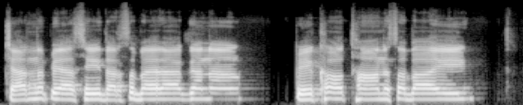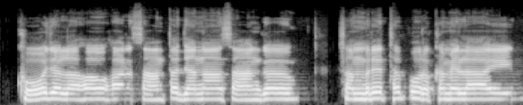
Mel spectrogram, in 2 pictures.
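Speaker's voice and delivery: steady, measured chant of the verses; scripture recitation. Acted. Teacher recites Gurbani verses for the students, steady and measured. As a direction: recite each line evenly, with devotion.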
